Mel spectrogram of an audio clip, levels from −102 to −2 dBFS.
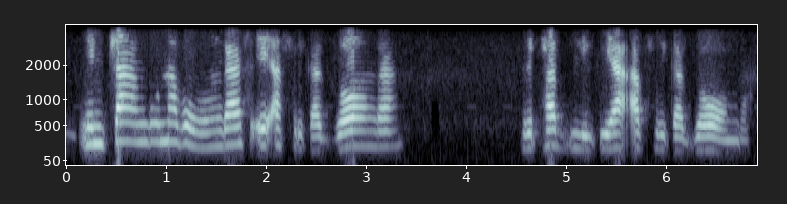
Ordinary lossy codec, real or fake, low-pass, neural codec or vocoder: none; real; 3.6 kHz; none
